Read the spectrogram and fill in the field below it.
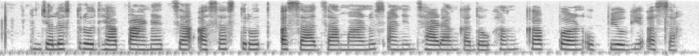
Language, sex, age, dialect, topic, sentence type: Marathi, female, 18-24, Southern Konkan, agriculture, statement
